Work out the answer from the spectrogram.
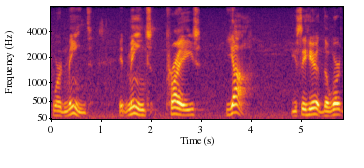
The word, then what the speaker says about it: Yah: The yod and the hey would give you the pronunciation of Yah.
